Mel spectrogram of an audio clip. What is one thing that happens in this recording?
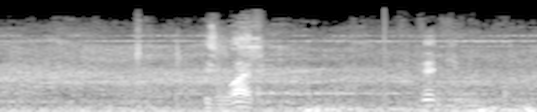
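A young man speaks quietly.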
